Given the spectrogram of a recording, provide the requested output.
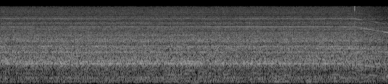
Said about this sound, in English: Draw the syrup basically through the filter using the vacuum from the shop vac.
